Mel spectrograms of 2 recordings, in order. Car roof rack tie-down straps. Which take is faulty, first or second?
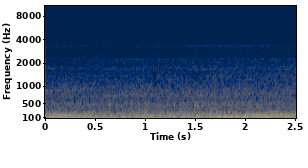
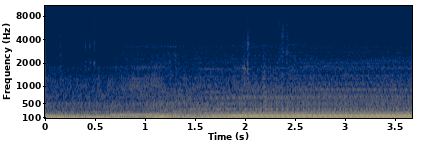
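second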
